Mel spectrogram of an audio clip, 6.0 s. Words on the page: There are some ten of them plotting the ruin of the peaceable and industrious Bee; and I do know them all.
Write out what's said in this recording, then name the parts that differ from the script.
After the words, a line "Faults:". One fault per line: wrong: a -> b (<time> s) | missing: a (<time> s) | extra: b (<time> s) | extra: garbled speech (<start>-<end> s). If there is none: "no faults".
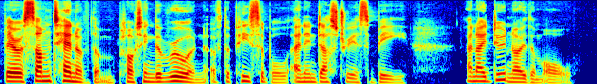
There are some ten of them plotting the ruin of the peaceable and industrious Bee; and I do know them all.
Faults:
no faults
